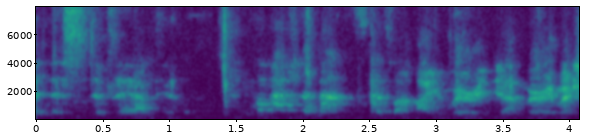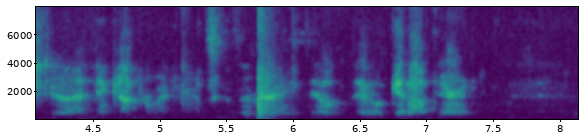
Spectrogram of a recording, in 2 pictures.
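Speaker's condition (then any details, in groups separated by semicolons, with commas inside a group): No condition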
